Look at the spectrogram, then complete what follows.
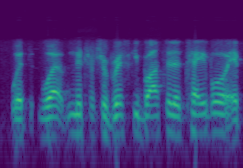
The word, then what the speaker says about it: Trubisky: I think it's pronounced Trubisky, not yeah, but, Nate.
